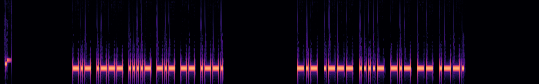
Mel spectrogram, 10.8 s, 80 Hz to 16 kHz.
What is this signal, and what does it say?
Morse code, heard as a keyed tone, about 31 wpm, 700 Hz. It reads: KJ4KMP KJ4KMP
